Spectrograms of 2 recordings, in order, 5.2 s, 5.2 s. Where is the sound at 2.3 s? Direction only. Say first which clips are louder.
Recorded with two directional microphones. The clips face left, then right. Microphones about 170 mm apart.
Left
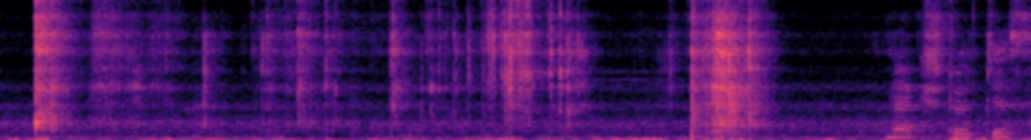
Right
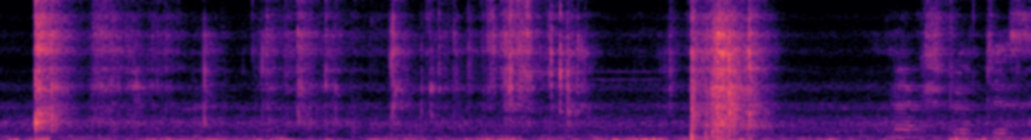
Left 1 dB; 75° left (ahead or behind).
